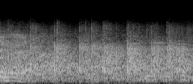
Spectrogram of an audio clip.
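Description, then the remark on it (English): Six audience members clapping, a scattered, uneven patter of hand claps at steady volume, with a faint murmur of voices underneath. “Six of them clap, so six of them can go home.”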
